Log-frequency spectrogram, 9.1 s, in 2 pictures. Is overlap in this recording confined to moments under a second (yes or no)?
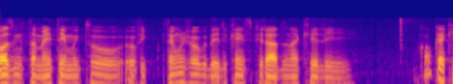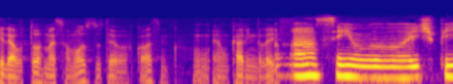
yes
